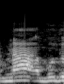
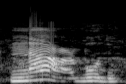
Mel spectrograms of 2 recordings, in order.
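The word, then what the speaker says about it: نَعْبُدُ: দেখেন কি আছে নাুদু শুধু যদি নাবুদু বলি তাহলে কিন্তু হবে না সেজন্য কি পড়তে হবে নাুদু নাুদু নাুদু তাহলে আমাদের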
